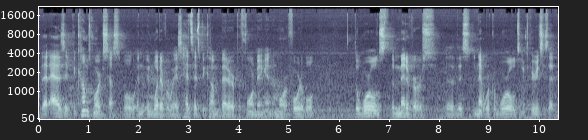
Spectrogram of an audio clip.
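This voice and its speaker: A young man with a very low voice talks through his ideas slowly and carefully, often restarting a phrase. An air conditioner hums steadily behind him. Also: fairly even intonation. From United States. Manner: thoughtful, measured, with frequent restarts. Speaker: VR researcher and developer. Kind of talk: explanatory interview talk. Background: air conditioning hum.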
